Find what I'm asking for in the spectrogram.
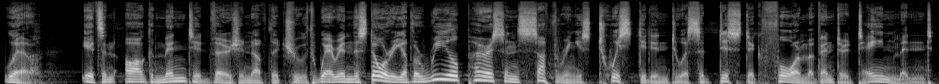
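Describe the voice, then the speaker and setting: A man's voice: fairly low pitch, wildly swooping pitch, measured pace. An actor playing an anguished male horror writer, delivering a theatrical, eloquent confession in old time radio horror style. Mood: tormented, intense. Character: anguished horror writer, a man confessing his descent into madness. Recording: long reverberant hall echo.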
